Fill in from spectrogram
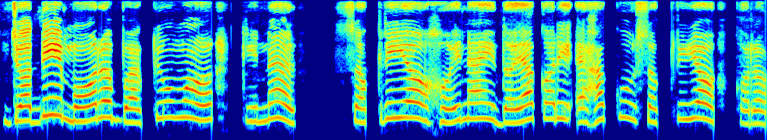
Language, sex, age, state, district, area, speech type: Odia, female, 18-30, Odisha, Rayagada, rural, read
